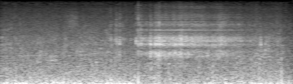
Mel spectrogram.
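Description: A boat rides out on the sea past an underwater sculpture garden, with a steady wash of wind and water against the hull, and a brief louder hiss of spray partway through.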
